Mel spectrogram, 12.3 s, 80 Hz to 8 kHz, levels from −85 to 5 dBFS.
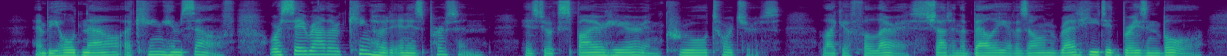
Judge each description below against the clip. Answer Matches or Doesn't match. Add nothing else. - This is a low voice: Matches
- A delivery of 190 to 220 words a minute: Doesn't match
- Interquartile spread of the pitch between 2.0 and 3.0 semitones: Matches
